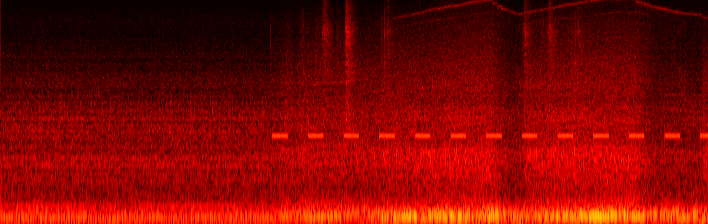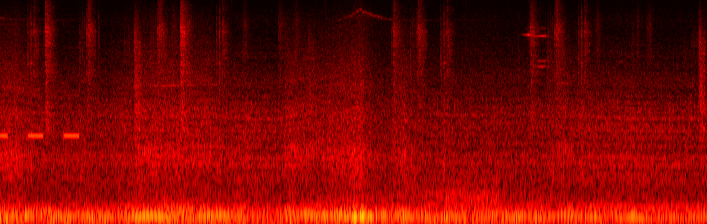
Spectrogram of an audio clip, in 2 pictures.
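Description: A truck's diesel engine idles and revs.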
